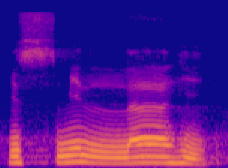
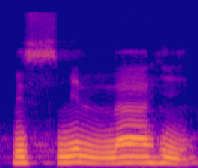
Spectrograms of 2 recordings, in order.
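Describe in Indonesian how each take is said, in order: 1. Huruf l di lafaz Allah itu tipis dan ringan. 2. Huruf l di lafaz Allah itu tipis dan ringan.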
